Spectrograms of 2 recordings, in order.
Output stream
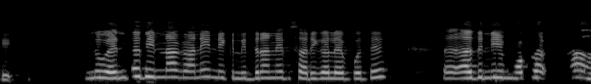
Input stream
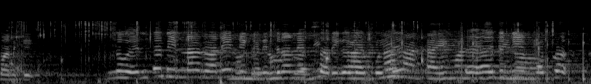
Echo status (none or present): present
